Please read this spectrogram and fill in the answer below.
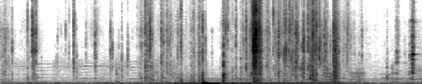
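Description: Trading cards and plastic card holders being handled: faint rustling and crinkling, a low knock about three seconds in and a sharper click just before four seconds. Faint background music plays underneath.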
